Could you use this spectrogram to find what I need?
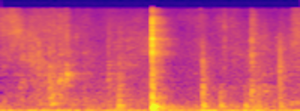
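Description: A card is tapped down onto a table.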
